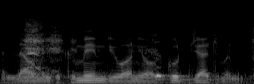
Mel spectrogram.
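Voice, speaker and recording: An actor playing a mock-courteous, menacing blackmailer of about fifty in a 1940s radio melodrama. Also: male voice, very deep voice, steady tone, normal speed. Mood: smug. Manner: mock-courteous, insinuating, formal. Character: suave menacing large bearded male blackmailer, about fifty. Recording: noisy old 1940s radio recording.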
